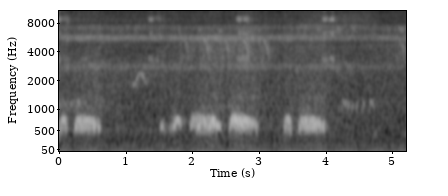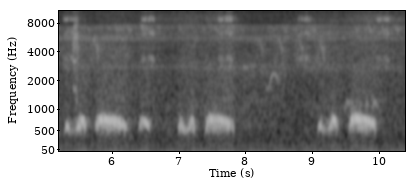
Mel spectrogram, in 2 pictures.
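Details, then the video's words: A spotted dove used as a trapping decoy gives low, hoarse coos in short phrases of two to four notes, repeated every few seconds. Faint chirps of other small birds are heard; the wild bird would not share the tree. "bẫy chim cu gáy. bổi thúc lợi cốt k dám chung cây"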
